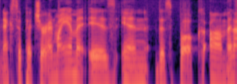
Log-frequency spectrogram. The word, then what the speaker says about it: Miami: And so there's the biggest town in Ottawa County is Miami, and it's spelled like Miami, Florida, but pronounced Miami, and I'm from that town.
